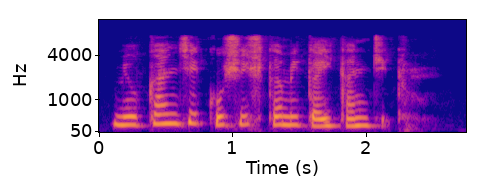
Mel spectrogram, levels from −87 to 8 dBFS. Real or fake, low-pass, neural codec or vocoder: fake; 7.2 kHz; codec, 16 kHz, 4 kbps, FunCodec, trained on LibriTTS, 50 frames a second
